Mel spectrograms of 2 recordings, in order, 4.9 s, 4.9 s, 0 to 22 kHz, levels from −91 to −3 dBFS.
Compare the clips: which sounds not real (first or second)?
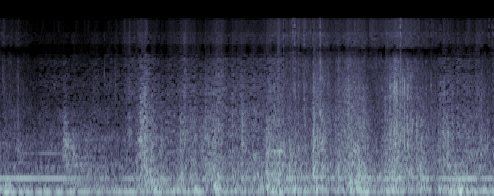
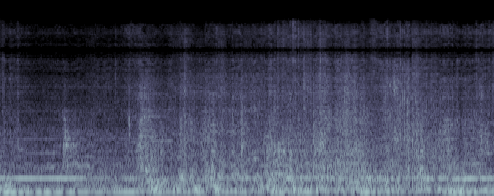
second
